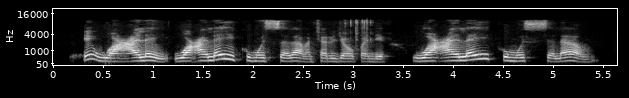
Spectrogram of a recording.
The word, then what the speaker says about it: Waalaikumsalam: Kita boleh jawab dengan Waalaikumsalam. Tu waalaikum. Okay, Waalaikumsalam cara jawapan dia. Waalaikumsalam. Dia akan emphasize dengan huruf ain dia. Dia akan tekankan Waalaikumsalam.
